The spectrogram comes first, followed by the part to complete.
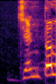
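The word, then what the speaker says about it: gentile: अब देखना जरा, ये देखो इन दोनों वर्ड को, जेंटल और जेंटील दोनों ही एडजेक्टिव हैं, लेकिन इनका प्रोनाउंसिएशन है जेंटील और वो क्या था, जेंटल।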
